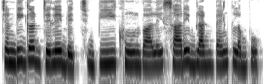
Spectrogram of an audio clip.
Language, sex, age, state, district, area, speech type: Punjabi, female, 18-30, Punjab, Ludhiana, rural, read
